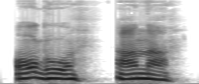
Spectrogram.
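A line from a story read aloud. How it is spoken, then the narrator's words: Mutter. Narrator (Russian): буркнул тот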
